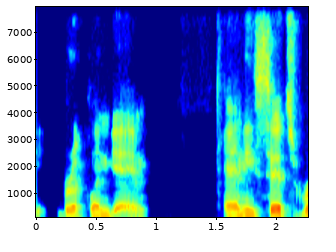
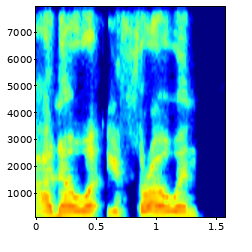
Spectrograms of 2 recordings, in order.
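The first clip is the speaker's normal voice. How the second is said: put-on yelling, higher pitch; 8 semitones higher than usual. Retelling how a fan behind home plate heckles the pitcher: imitating a fan yelling. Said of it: "he's just yelling at you the whole time".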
